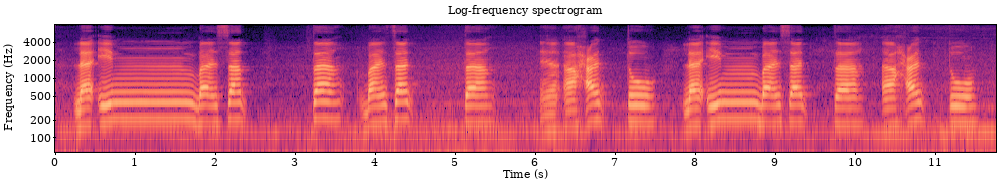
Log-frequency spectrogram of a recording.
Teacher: ta idgham ke dalam ta ya, dengan tetap dengan sifat itbaq, namun sifat qalqalah ditiadakan ya. Yaitu dengan sifat itbaq.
